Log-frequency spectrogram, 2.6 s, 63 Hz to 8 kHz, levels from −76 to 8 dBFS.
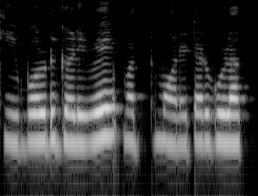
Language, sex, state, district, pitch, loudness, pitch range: Kannada, female, Karnataka, Bidar, 240 Hz, -16 LUFS, 235-245 Hz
